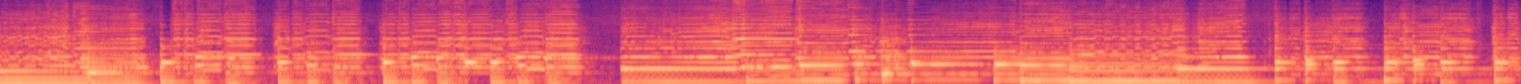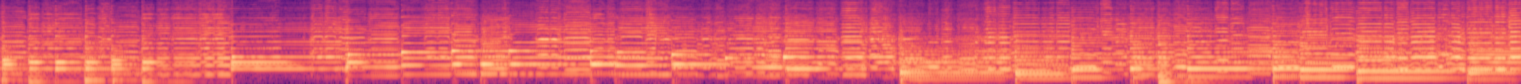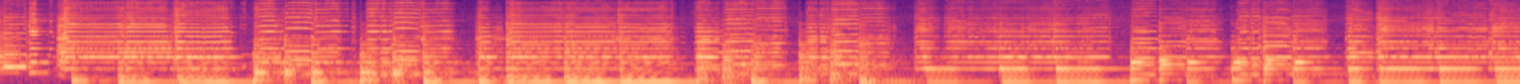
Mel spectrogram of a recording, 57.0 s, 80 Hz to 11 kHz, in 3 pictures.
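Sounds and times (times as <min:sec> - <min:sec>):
violins playing melody: 0:00.0 - 0:57.0.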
